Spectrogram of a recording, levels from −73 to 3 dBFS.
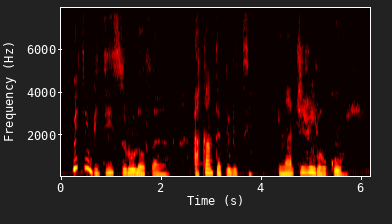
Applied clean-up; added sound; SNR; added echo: classical method spectral subtraction.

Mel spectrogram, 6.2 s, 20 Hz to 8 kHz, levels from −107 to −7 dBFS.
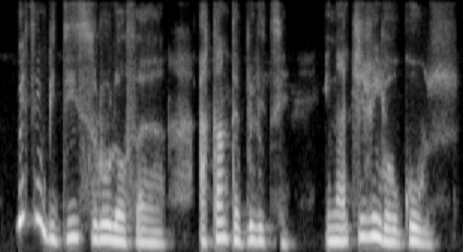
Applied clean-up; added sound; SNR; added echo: none; none; none; none.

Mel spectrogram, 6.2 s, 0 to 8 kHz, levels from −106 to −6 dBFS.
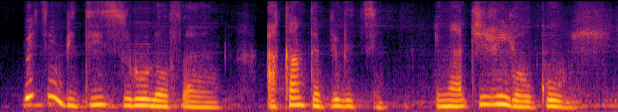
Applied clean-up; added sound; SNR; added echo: neural separator model SepFormer DNS4.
